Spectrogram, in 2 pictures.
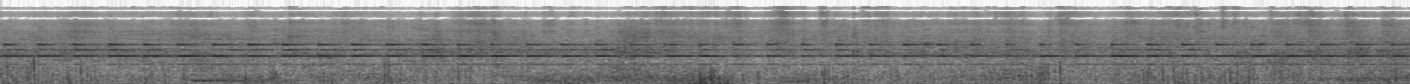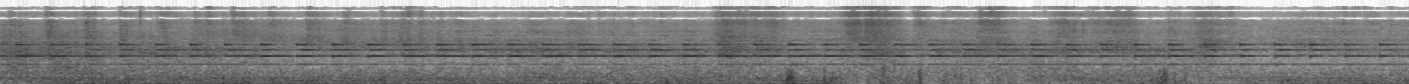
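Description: Autorack freight cars rolling past over the rails, a steady low rumble of wheels with occasional clanks. A railroad crossing bell rings continuously over it.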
